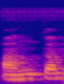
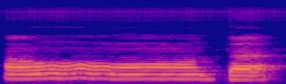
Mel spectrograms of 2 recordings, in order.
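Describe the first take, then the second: First: The n is pronounced plainly, without a held hum. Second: The n is hidden in a held nasal hum. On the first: The speaker calls it wrong. "আন্তা না পড়ে" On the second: The speaker calls it right. "নাকের স্বরে একটু দম ধরে থেকে গুন্না করে"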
